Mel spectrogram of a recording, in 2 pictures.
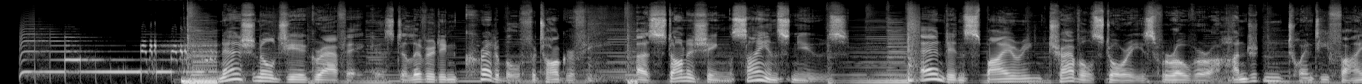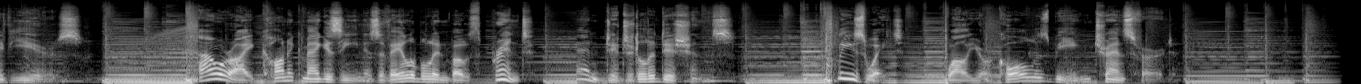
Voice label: American Male Voice, On Hold Messaging, Accent: General North American, Tone / Style: Friendly, Professional; Tone / Style: Friendly, Professional, Informat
